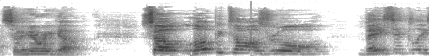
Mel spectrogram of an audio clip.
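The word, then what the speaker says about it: L'Hôpital: called indeterminate forms and l'hopital's rule looks like the hospital or something but it's pronounced l'hopital and that's just the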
